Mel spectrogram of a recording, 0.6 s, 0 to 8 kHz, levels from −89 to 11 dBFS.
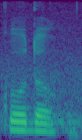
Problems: none marked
